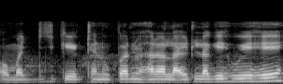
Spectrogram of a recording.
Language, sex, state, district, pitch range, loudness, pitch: Chhattisgarhi, male, Chhattisgarh, Rajnandgaon, 120-135 Hz, -16 LUFS, 125 Hz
